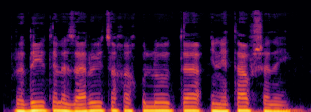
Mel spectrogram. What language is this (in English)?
Pashto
